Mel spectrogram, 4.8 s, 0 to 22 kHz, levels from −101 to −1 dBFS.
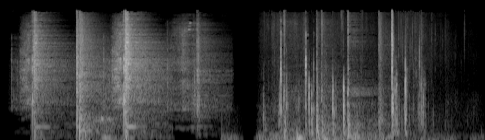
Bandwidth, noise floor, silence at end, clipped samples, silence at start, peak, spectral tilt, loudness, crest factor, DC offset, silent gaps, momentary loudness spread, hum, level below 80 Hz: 17 kHz; -71 dBFS; 0.6 s; under 0.1%; 0.2 s; -10 dBFS; 0.5 dB/octave; -32 LUFS; 28 dB; under 0.1%; none; 21 LU; none; -58 dBFS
